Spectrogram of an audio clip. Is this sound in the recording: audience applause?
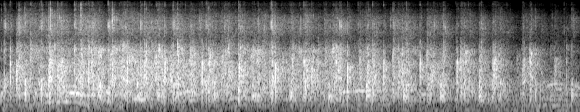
yes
